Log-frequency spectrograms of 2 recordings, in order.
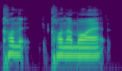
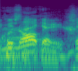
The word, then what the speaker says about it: Konami: And haven't Konami... Sorry, I'm saying that wrong, don't I? – Konami, okay. Konami. Yeah, if we go back again.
